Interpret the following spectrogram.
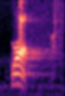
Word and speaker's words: worked: You actually make a T sound. Worked. Yes. It's not the spelling.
